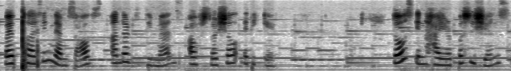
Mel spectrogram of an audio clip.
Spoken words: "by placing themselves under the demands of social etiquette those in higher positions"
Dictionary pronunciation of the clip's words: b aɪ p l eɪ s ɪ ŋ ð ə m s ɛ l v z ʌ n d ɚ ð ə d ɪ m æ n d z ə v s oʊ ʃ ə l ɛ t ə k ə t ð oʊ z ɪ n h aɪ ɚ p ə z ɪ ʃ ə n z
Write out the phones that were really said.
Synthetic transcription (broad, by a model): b aɪ p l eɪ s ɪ ŋ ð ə m s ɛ l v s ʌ n d ɚ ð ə d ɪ m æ n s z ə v s oʊ ʃ ə l ɛ t ə k ə t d oʊ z ɪ n h aɪ ɚ p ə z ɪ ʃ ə n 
